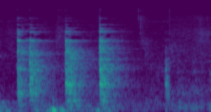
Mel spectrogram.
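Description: Heavy porcelain balls knocking and clinking against a porcelain tray and each other as they are set down, about five short hard knocks within the first second and a half.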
